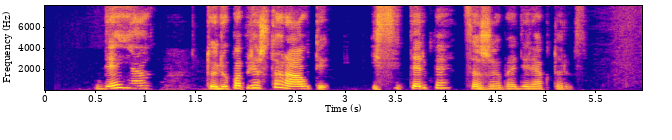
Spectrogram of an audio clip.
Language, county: Lithuanian, Vilnius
